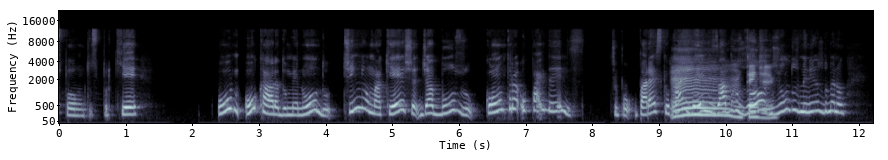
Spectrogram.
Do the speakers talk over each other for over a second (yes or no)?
yes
